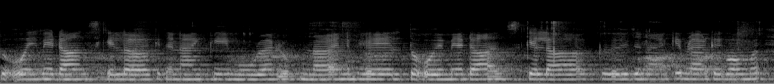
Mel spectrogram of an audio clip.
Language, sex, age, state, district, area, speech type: Maithili, female, 30-45, Bihar, Madhubani, rural, spontaneous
